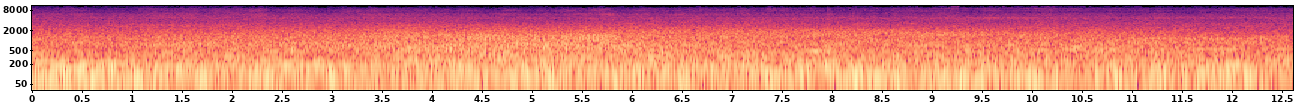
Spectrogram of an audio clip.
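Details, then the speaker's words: Barn-find Mazda RX-7 FC rotary idling after a stuck side seal was freed with ATF, last run 2016; quiet, steady drone with an even rhythm and no galloping or missing, smoking a little from the ATF; idling smoothly again. "Well, she's smoking a little bit cuz we put some ATF in it, but it's back to life after I think there was a last run in 2016."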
